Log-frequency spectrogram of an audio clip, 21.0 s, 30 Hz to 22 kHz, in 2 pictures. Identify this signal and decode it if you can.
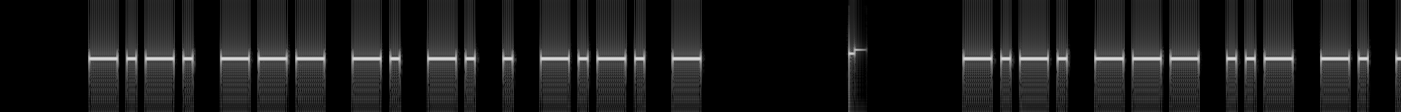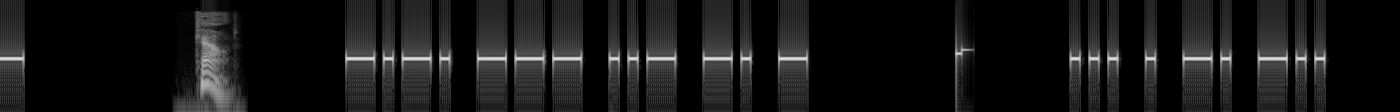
Morse code, heard as a keyed tone, about 17 wpm, 700 Hz. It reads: CONNECT COUNT COUNT SEND
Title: Sentences from Top 1500 Words - New Word Drill - 17wpm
